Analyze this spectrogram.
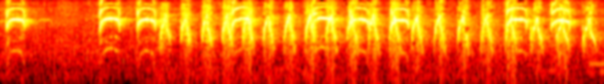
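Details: Bar-winged prinia, female and male answering each other, used as training audio to get caged birds singing. After a brief opening call and pause, high looping chirps follow in a fast, uneven run of about two notes per second.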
